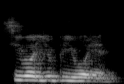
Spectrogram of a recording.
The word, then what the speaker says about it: coupon: கூப்பன் இல்ல, கூப்பான்.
